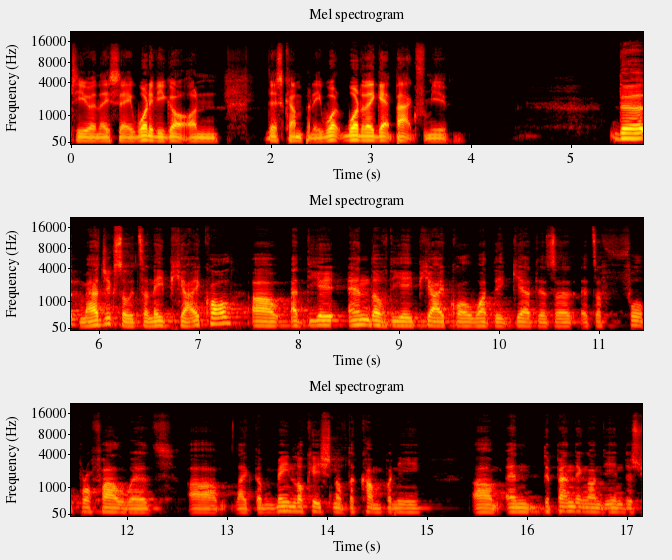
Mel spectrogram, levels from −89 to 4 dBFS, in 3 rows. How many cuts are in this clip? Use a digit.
1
